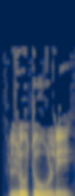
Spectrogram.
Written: Luthuli

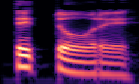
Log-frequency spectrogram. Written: tettore

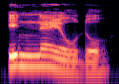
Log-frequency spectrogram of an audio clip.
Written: enneodo

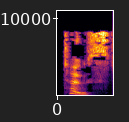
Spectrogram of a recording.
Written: toast

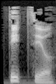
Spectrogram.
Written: Tizio

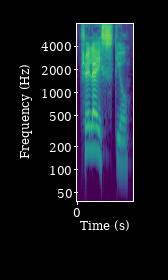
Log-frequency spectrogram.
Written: Celestio

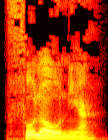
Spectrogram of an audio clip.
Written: Folonia

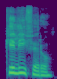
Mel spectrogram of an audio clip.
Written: chelifero

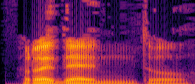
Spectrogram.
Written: redento

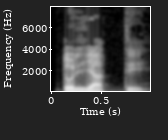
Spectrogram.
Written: Togliatti

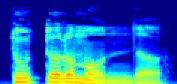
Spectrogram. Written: Tuttolomondo

